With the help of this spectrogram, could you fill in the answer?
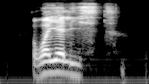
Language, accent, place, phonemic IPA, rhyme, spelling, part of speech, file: French, France, Lyon, /ʁwa.ja.list/, -ist, royaliste, noun / adjective, LL-Q150 (fra)-royaliste.wav
- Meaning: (noun) royalist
